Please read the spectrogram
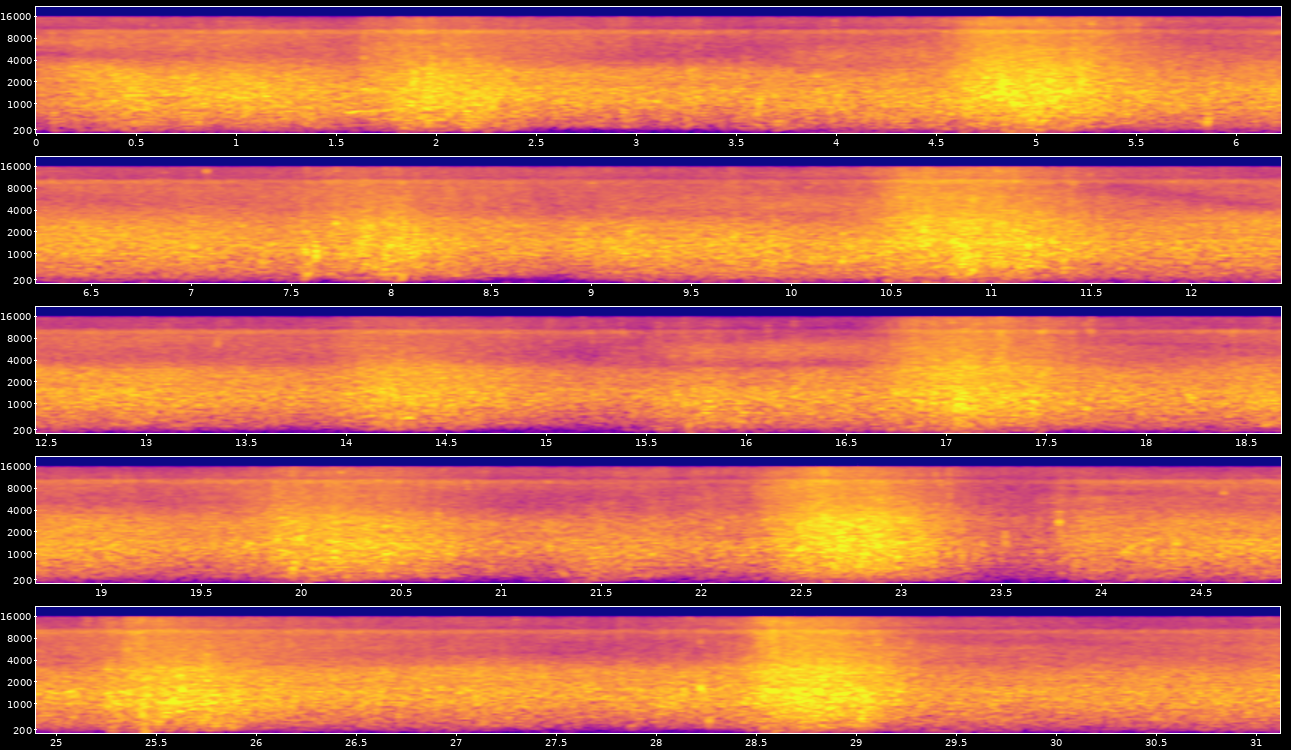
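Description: Sea surf breaking and washing up a sandy beach: a steady wash of water that swells about every three seconds as each wave breaks.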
